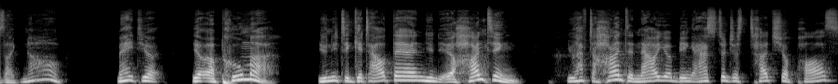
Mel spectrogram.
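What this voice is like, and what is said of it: Poor put-on South African accent. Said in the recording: “that's a terrible South African accent.”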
